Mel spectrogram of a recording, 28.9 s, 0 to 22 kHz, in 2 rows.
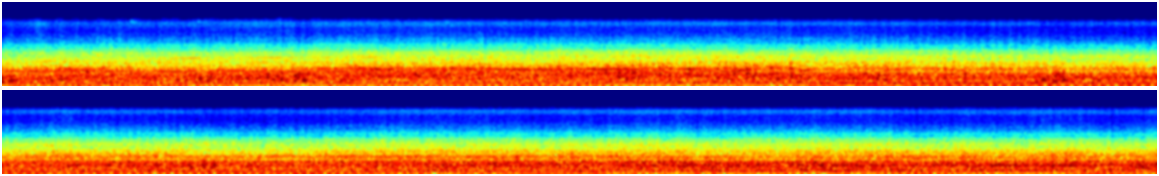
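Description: Tokyo Metro 03 series electric train running at speed, heard from inside the passenger car: a steady, even rumble of wheels on rail. A faint steady whine, the sound of its four-quadrant chopper control, fades after about nine seconds.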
